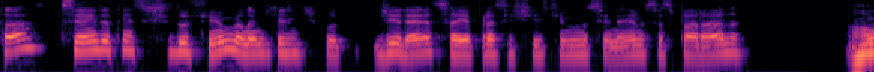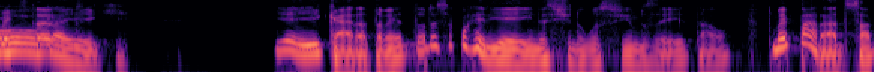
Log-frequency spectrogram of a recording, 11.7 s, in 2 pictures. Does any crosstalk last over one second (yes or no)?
no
